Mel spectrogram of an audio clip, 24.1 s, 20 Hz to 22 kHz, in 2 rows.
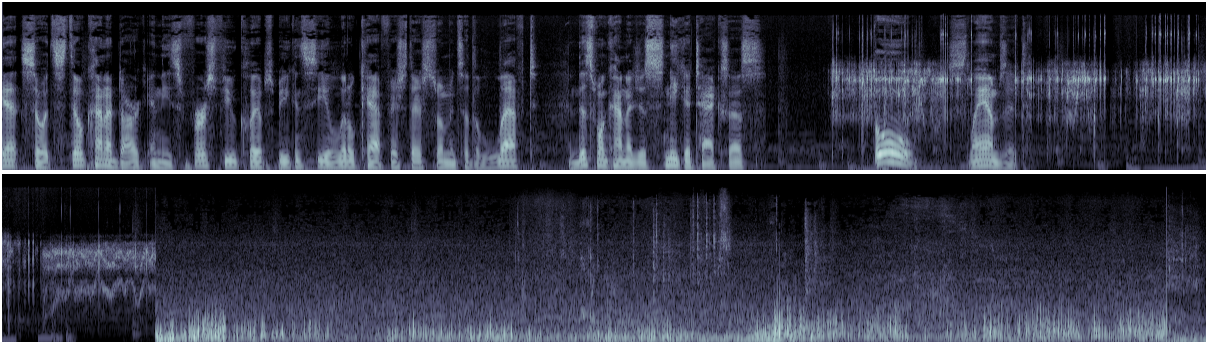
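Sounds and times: wind buffeting microphone: 0:13.6 - 0:24.0.

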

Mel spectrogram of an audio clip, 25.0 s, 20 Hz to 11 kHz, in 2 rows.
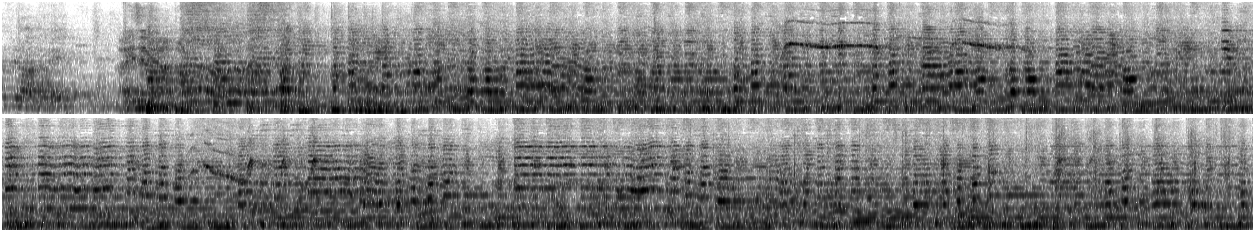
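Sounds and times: live band playing dance music: 0:01.3 - 0:25.0.

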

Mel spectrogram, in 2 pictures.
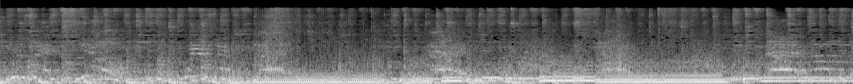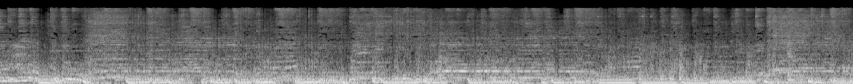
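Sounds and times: live band playing amplified music: 0:00.0 - 0:17.0.

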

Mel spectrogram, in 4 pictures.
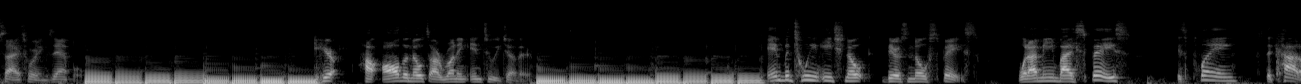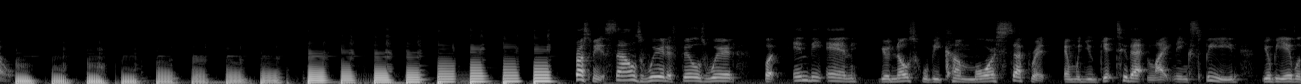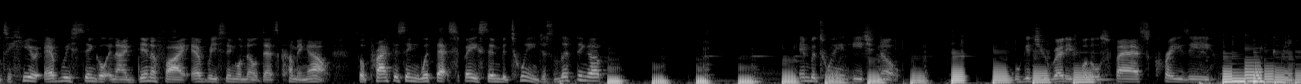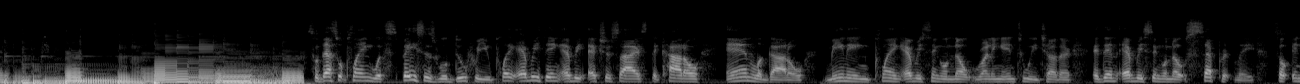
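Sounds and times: electric bass staccato notes: 0:00.8 - 0:03.3, 0:05.3 - 0:07.7, 0:13.1 - 0:18.7, 0:31.6 - 0:37.1, 0:38.0 - 0:42.2.

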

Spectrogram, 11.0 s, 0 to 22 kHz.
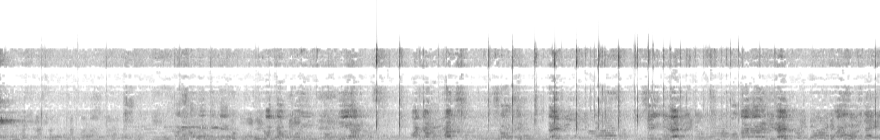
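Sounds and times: people chattering in echoing hall: 0:00.0 - 0:11.0.

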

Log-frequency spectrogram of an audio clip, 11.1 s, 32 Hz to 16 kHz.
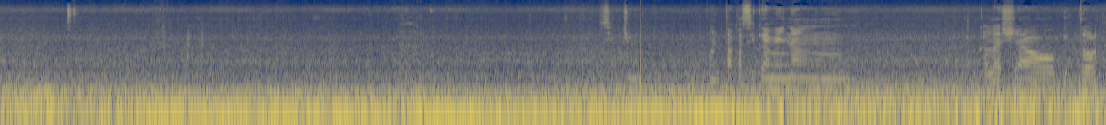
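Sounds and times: van engine and road rumble: 0:00.0 - 0:11.0.

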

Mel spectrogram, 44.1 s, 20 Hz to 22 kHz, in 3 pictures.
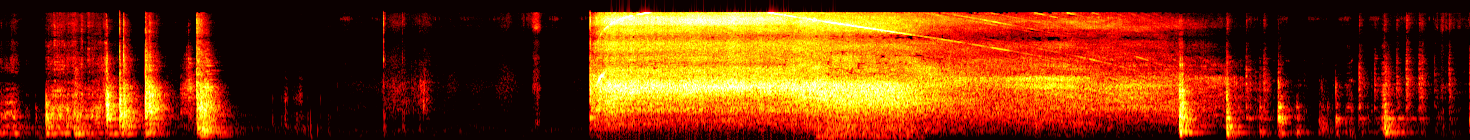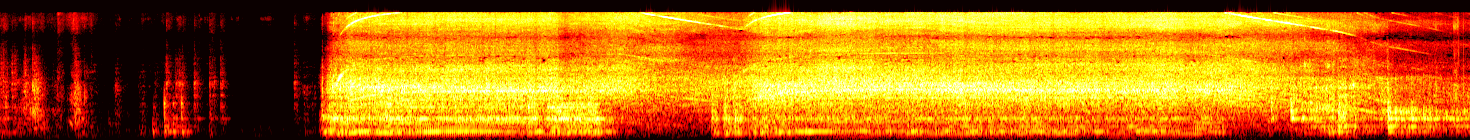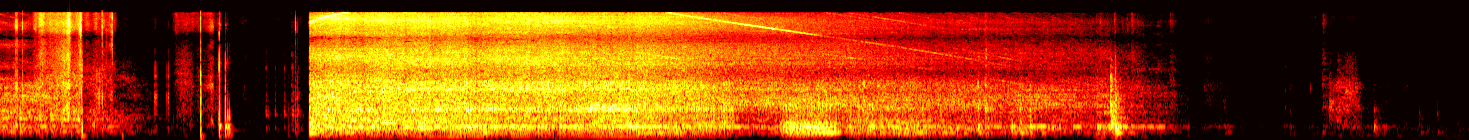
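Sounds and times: electric grinder cutting resin: 0:05.9 - 0:12.4, 0:17.9 - 0:30.6, 0:32.5 - 0:41.1.

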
